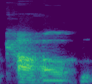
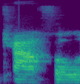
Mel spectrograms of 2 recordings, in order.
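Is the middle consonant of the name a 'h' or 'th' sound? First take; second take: h; th. First: The middle consonant is a plain h sound. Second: The middle consonant is a th sound. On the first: The speaker calls it right. "it's pronounced Cahal because you don't pronounce the T" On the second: The speaker calls it wrong. "I've been calling him Cathal as well"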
